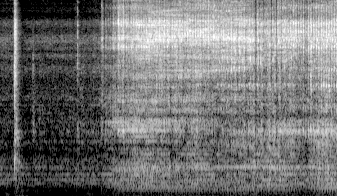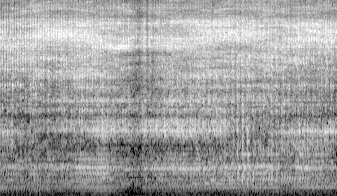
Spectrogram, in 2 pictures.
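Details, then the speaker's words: Turning a walnut wizard wand blank on a wood lathe: hissy scraping pulses about three times a second as the tool touches only the high spots, so the blank is not yet round. "you hear that? That means we're not round yet. Okay, we're round here. Not here."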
